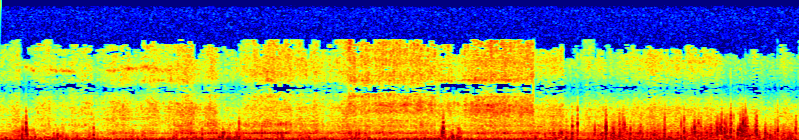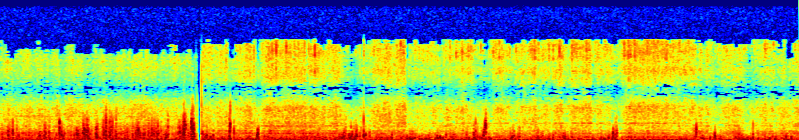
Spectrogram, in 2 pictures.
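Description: Wind buffeting the microphone of a chest-mounted camera on a moving motorcycle, over the steady low hum of the engine and road. The sound drops out briefly about seven and a half seconds in.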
